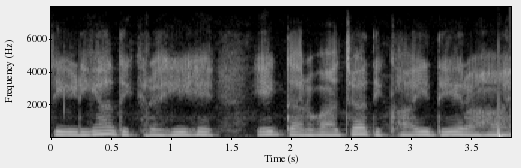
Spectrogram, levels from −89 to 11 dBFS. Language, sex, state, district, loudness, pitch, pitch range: Hindi, female, Chhattisgarh, Bastar, -25 LUFS, 175 Hz, 165-185 Hz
